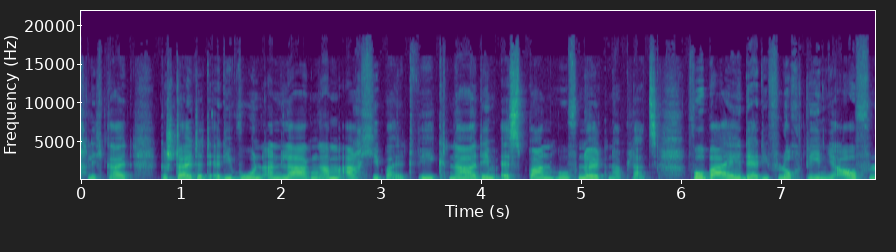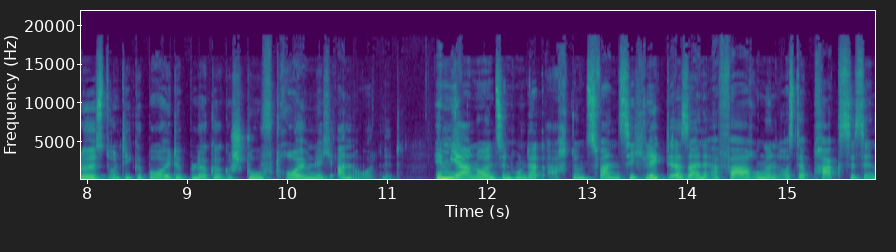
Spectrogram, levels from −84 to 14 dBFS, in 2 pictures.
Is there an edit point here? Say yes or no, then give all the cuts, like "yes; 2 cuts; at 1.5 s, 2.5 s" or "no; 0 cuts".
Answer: yes; 1 cut; at 11.4 s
